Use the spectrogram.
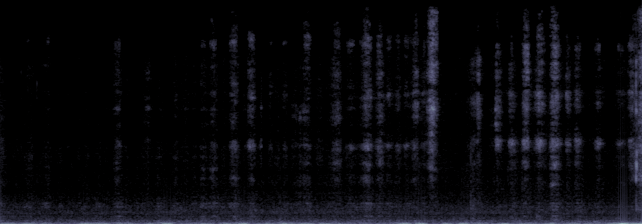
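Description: A pencil or pen scratches across paper while sketching the cast shadow of a tree in a landscape built from geometric forms, a quiet, close series of soft strokes and rubs.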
